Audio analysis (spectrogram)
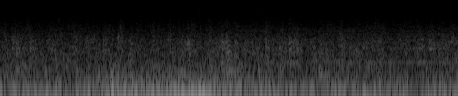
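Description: Rain pours in American Truck Simulator while driving a truck, a steady hiss with low rumbling underneath that swells briefly, close and alone.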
